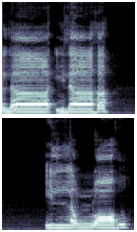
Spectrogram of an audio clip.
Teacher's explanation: اللہ کی لام سے پہلے زبر آ رہی ہے، اللہ کی لام موٹی پڑھی جائے گی اور ایک الف کی مقدار کھینچ کر پڑھا جائے گا۔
